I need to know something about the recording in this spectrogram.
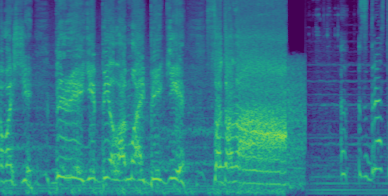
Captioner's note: untranslatable russian screams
